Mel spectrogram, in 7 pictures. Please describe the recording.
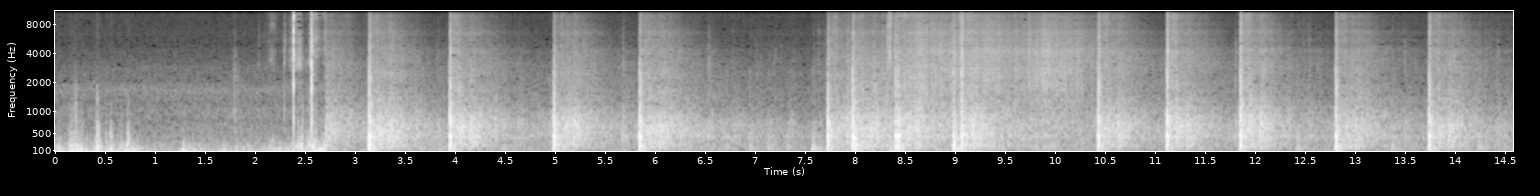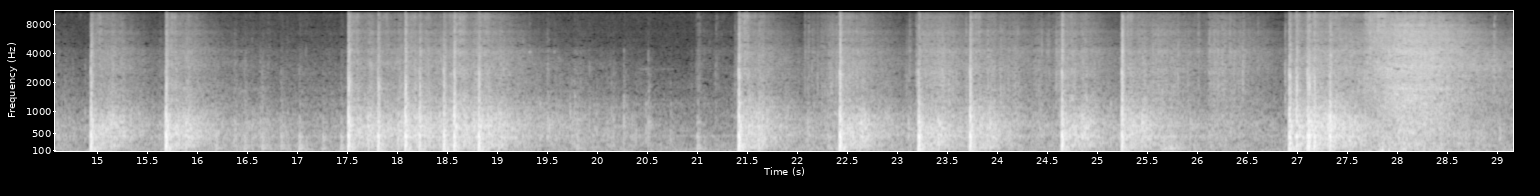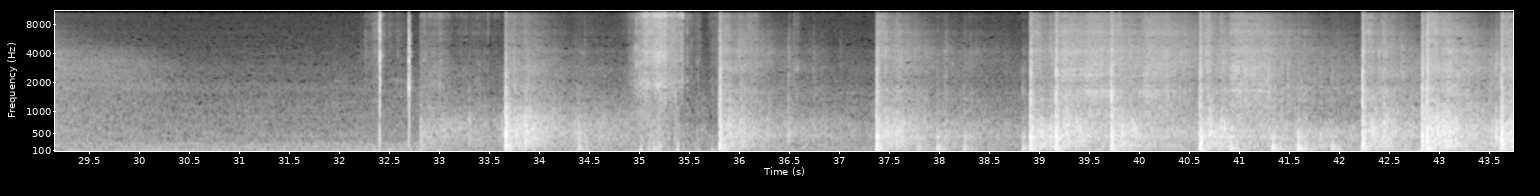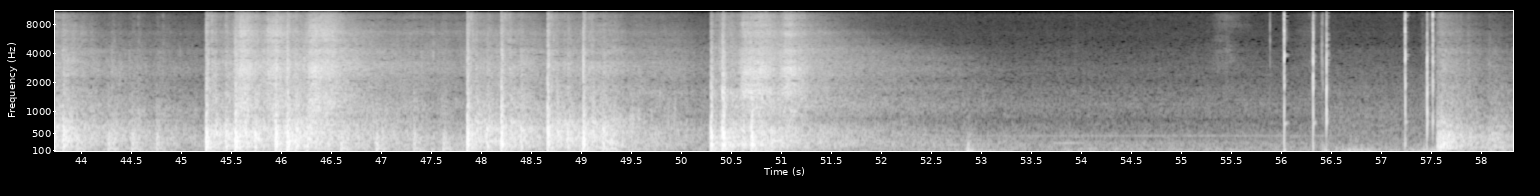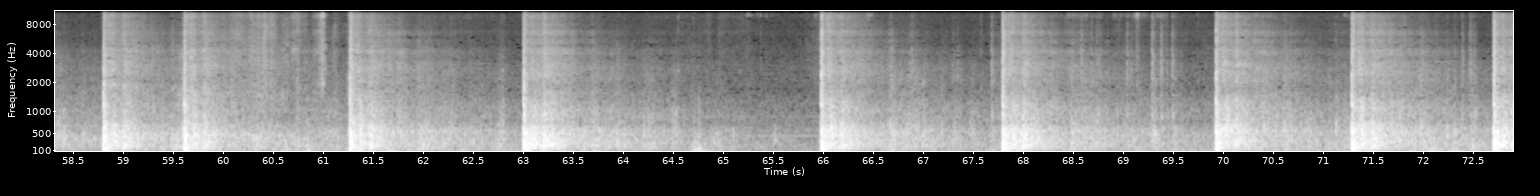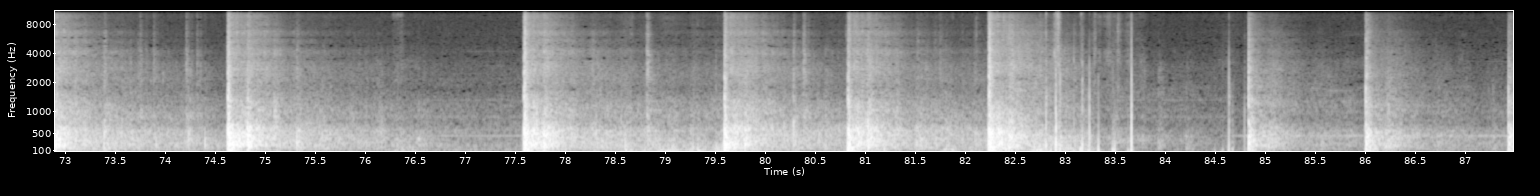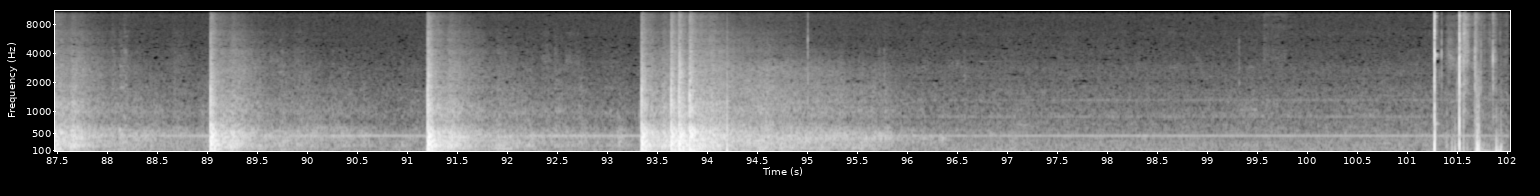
A series of short bangs and booms from a nearby firework display recorded from my attic room.
warfare, dynamite, fireworks, pyrotechnics, gunfire, bombs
